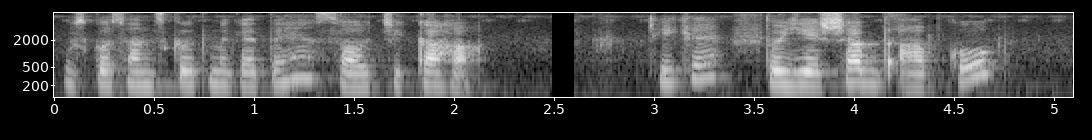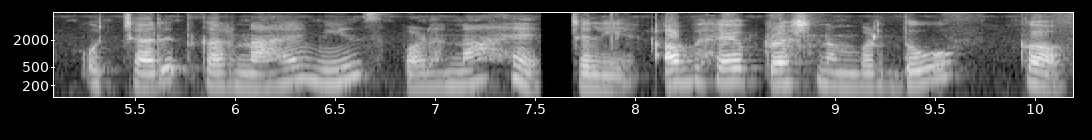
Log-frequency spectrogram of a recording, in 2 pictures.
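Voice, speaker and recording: Slow patient woman teaching word meanings. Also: mid-range voice. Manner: slow, patient, repeats each word then explains. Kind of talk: slow spoken lesson explaining word meanings.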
